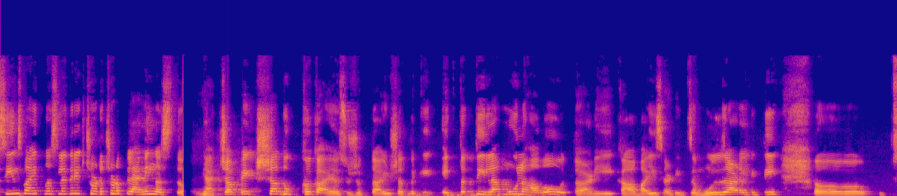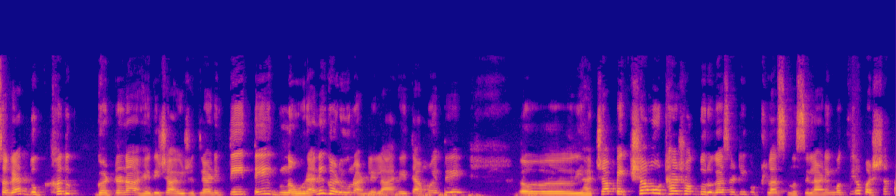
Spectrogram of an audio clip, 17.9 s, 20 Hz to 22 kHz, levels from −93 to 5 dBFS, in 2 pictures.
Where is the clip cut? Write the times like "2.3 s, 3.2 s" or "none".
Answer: 1.9 s

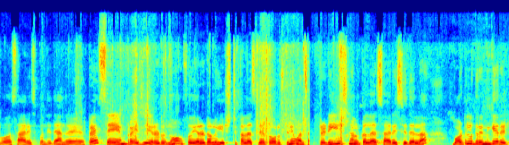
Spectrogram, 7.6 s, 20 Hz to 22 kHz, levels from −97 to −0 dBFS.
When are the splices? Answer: 1.3 s, 4.6 s

